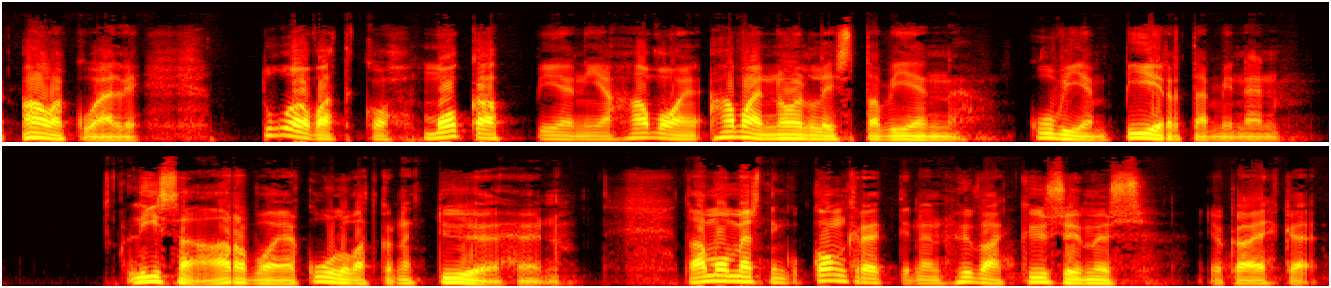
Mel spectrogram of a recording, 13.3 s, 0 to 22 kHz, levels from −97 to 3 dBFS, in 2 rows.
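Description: Hard clipping runs through the whole of this speech recording: the signal reaches some stage of the chain about 6 dB hotter than that stage can carry, so every peak that crosses the ceiling is sliced flat. Only around one percent of the samples are affected, which puts the damage on the loudest moments of the voice rather than spreading it everywhere. Those squared-off tops add harmonics high in the spectrum, heard as brief crackle and grit on the peaks of the voice.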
